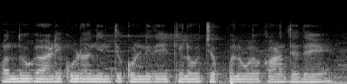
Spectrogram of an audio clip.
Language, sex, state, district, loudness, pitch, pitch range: Kannada, male, Karnataka, Bidar, -15 LUFS, 125 Hz, 125-130 Hz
